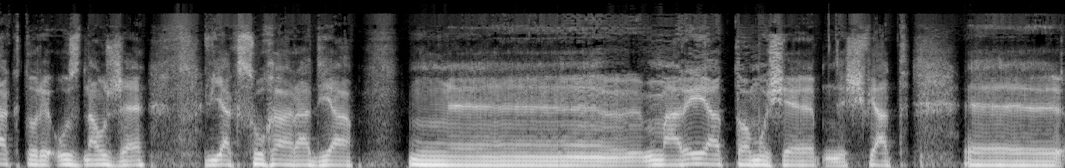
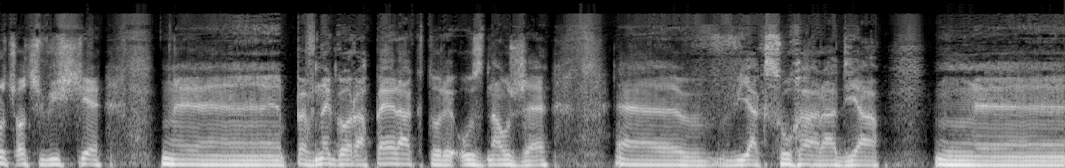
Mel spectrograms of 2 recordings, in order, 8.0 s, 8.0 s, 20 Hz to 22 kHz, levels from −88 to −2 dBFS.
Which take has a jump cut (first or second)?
first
